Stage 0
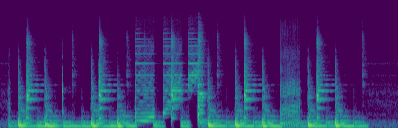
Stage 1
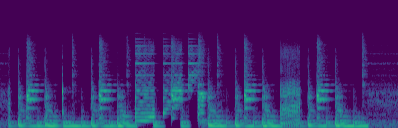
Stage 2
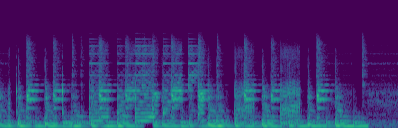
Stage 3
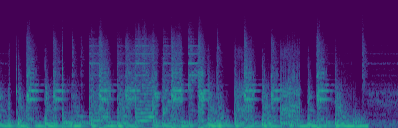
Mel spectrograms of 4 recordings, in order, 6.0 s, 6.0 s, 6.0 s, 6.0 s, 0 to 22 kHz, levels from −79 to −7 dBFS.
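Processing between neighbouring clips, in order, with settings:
EQ curve 180 Hz 0 dB, 1000 Hz +10 dB, 1800 Hz +1 dB, 4500 Hz +9 dB, 8500 Hz -8 dB; reverse; compressor 6:1, threshold -34 dBFS, peak gain reduction 17 dB; reverse
reverse echo 0.69 s -4 dB
one-sided fold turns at -35 dBFS

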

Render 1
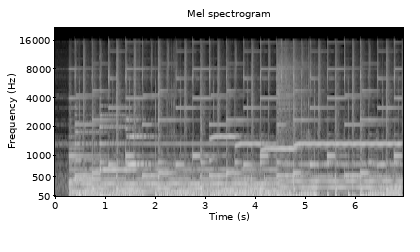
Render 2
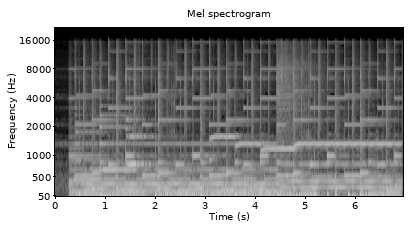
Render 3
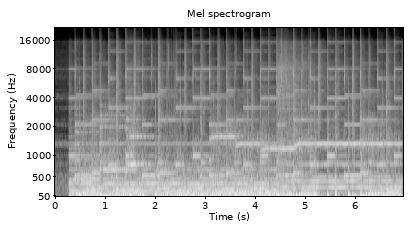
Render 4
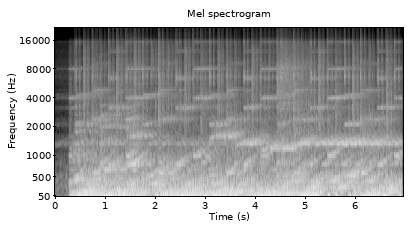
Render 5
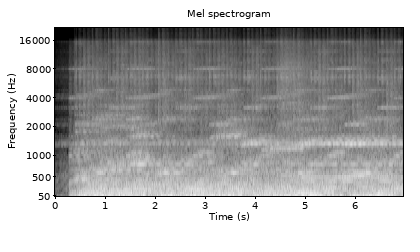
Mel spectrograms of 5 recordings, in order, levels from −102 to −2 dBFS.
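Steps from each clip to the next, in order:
AGC gain up to 5 dB; gain -8 dB
low shelf 110 Hz +6 dB; in parallel at -12 dB: sine folder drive 11 dB, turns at -10.5 dBFS; on the sum: gain +5.5 dB
chorus voices 6, 0.35 Hz, delay 23 ms, depth 2.8 ms; frequency-shifting echo 80 ms, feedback 46%, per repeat +86 Hz, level -5.5 dB
digital reverb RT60 0.84 s, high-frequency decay 0.25×, pre-delay 55 ms, DRR -3.5 dB; gain -7 dB

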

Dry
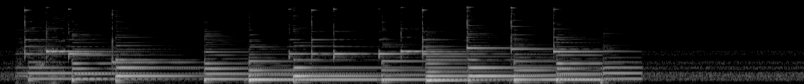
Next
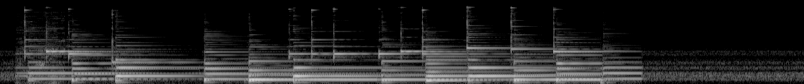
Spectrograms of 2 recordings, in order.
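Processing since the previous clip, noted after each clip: notches 50/100/150/200/250 Hz; gain +5 dB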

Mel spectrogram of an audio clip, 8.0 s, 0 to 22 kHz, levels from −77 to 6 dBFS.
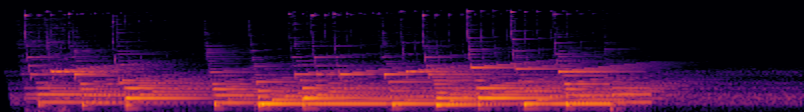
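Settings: dispersion lows, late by 0.101 s, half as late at 1800 Hz; on a send: frequency-shifting echo 0.13 s, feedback 60%, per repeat +120 Hz, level -12 dB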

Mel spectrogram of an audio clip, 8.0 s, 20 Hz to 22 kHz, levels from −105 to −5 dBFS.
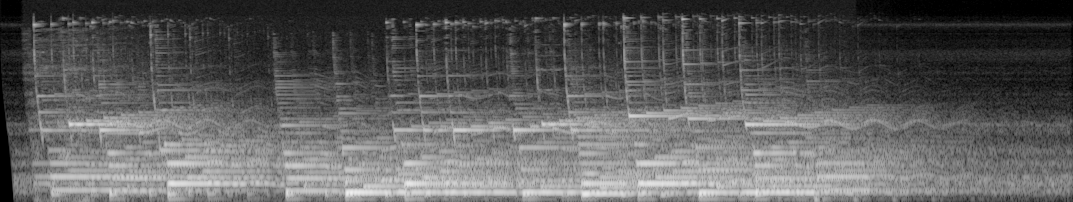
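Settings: warbling echo 0.295 s, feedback 52%, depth 83 cents, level -11 dB; gain -1.5 dB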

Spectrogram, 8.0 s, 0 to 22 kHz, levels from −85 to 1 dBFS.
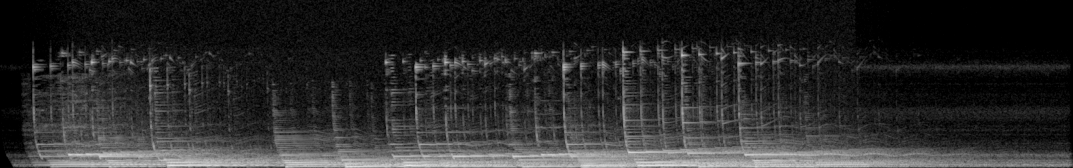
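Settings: HPF 320 Hz 12 dB/oct; AGC gain up to 9 dB; gain +2 dB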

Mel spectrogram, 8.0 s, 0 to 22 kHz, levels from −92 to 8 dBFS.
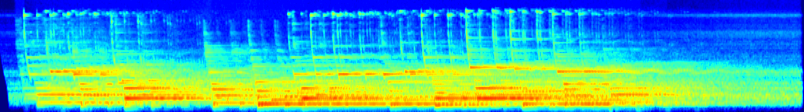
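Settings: echo 0.268 s -6.5 dB; mismatched tape noise reduction encoder only; gain -1 dB

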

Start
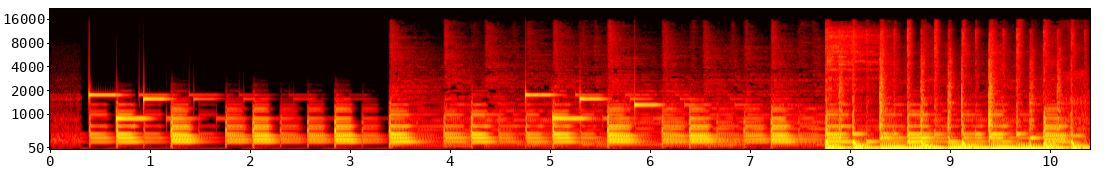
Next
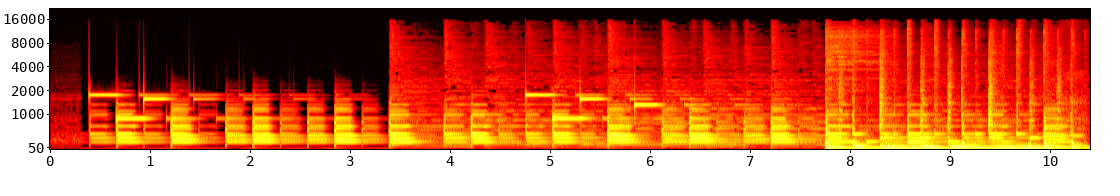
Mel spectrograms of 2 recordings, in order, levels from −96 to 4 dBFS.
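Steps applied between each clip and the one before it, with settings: AGC gain up to 11.5 dB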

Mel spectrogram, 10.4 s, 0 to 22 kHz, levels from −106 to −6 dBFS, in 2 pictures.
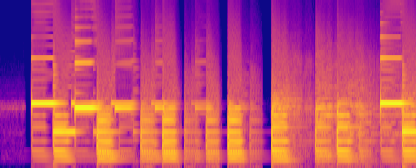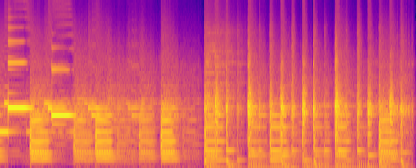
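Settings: band-pass 1600 Hz, Q 4.5; sample leveller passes 3; gain +8.5 dB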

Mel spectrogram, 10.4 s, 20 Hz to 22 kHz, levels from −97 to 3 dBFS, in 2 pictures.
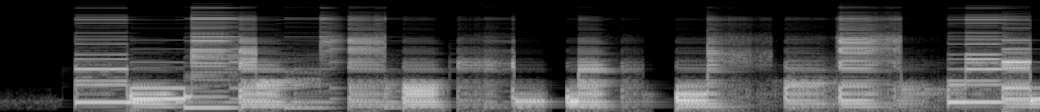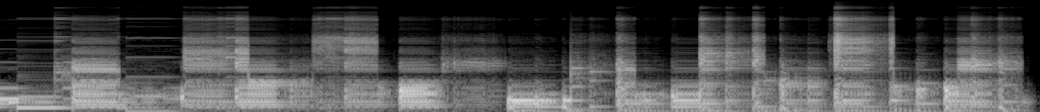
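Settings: FFT order left unsorted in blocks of 32 samples; stepped low-pass 3.1 Hz 430–4100 Hz; gain -2 dB

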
